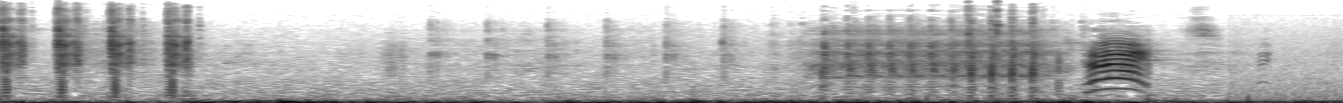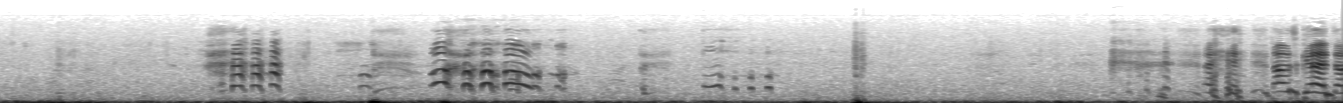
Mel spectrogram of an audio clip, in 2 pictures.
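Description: Dry bracken rustles and swishes underfoot.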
